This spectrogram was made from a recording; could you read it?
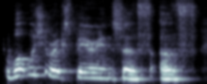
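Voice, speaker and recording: A man's voice: on the high side, sing-song, normal speed, darkish tone. Rambling male podcast host. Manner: rambling questions with many repeated words. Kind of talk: podcast interview.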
